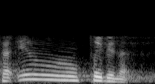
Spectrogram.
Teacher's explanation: وأيضا من أمثلة المخارج الفرعية حينما يقترب الحرف في الإخفاء من الذي بعده، النون مثلا إذا اقتربت من الطاء فإن طبنا، فهذه الغنة بين النون والطاء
